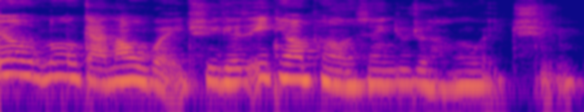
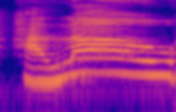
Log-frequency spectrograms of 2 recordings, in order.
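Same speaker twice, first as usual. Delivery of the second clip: bright, energetic phone greeting, pitched up and louder; 很精神; 6 semitones higher, 11 dB louder than usual. Retold or imitated. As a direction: chirp a cheery hello into the phone. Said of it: "就是很精神这样". (模仿朋友很精神地接电话)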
